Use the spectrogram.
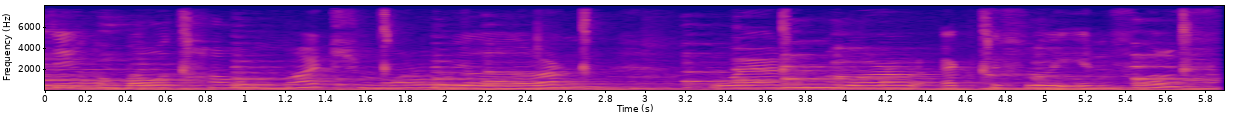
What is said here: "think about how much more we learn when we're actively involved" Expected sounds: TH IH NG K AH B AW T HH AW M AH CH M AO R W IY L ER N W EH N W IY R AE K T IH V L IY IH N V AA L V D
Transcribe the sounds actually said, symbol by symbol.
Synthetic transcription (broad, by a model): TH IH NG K AH B AW T HH AW M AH CH M AO R W IY L ER N W EH N W IY R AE K T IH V L IY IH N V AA L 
